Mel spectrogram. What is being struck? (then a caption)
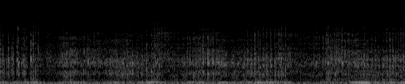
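Fabric-covered hard-shell sunglasses case. Short fingernails slowly scratch a black, oval, fabric-covered hard-shell sunglasses case with a textured surface and a hollow, rigid shell. The result is a steady, soft, scratchy rasp over a low, hollow rumble, with little high-end brightness.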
